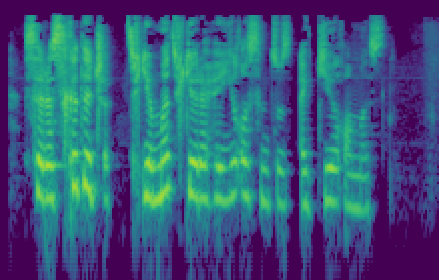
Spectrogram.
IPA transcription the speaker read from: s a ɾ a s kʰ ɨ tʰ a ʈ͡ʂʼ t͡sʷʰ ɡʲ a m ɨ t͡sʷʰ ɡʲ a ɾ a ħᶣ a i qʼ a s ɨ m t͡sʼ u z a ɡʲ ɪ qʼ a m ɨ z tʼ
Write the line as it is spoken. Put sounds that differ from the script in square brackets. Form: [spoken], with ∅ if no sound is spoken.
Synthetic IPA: s a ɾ a s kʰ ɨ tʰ a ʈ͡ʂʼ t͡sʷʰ ɡʲ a m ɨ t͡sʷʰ ɡʲ a ɾ a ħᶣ a i qʼ a s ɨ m t͡sʼ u z a ɡʲ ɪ qʼ a m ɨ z tʼ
